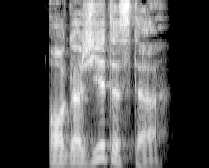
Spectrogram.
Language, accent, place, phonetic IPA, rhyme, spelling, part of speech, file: German, Germany, Berlin, [ɑ̃ɡaˈʒiːɐ̯təstɐ], -iːɐ̯təstɐ, engagiertester, adjective, De-engagiertester.ogg
- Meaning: inflection of engagiert: 1. strong/mixed nominative masculine singular superlative degree 2. strong genitive/dative feminine singular superlative degree 3. strong genitive plural superlative degree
